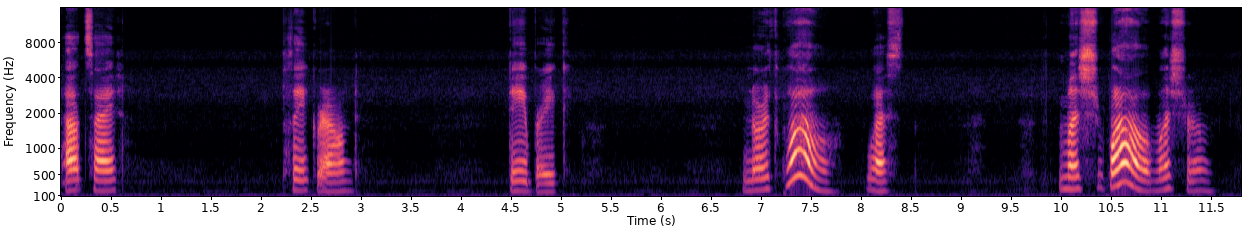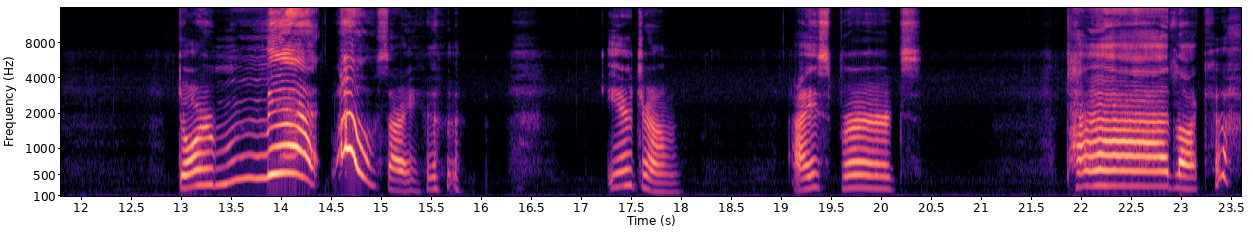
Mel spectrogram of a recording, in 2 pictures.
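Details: Adult woman with Tourette syndrome repeating words from a list during an audiologist's hearing test, with tics adding extra words that she corrects; vocal tics (Tourette syndrome).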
